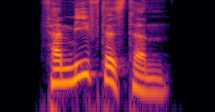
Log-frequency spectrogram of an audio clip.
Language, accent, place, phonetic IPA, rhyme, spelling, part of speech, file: German, Germany, Berlin, [fɛɐ̯ˈmiːftəstəm], -iːftəstəm, vermieftestem, adjective, De-vermieftestem.ogg
- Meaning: strong dative masculine/neuter singular superlative degree of vermieft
